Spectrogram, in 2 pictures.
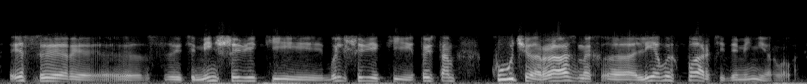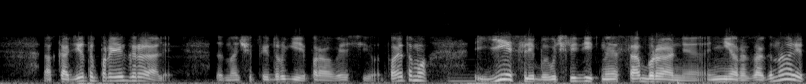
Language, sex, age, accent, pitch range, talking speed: Russian, male, 40-59, native, 110-150 Hz, 105 wpm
